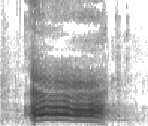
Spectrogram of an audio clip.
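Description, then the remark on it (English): A voice imitates a woman screaming: one loud, sustained shriek lasting about a second, held steady at a high pitch before it cuts off, with no other talk around it. “She'd run off screaming.”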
